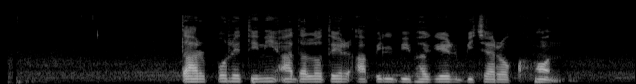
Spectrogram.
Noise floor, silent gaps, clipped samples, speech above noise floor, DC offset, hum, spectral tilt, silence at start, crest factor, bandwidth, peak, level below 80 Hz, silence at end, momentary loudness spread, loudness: -57 dBFS; none; under 0.1%; 29 dB; under 0.1%; none; -6.5 dB/octave; 1.8 s; 24 dB; 11 kHz; -6 dBFS; -70 dBFS; 0.8 s; 7 LU; -28 LUFS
